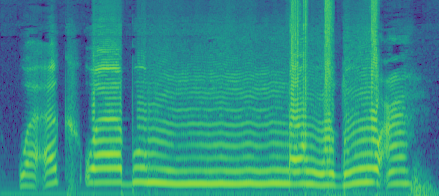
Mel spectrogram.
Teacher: tanwin doma bertemu huruf mim, maka suaranya didengungkan dan ditahan. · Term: idgham ma'al gunnah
